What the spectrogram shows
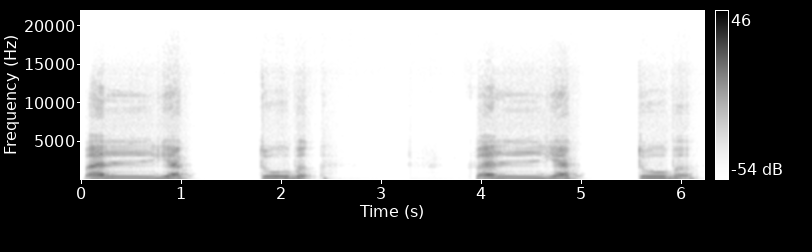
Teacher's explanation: با جو ہے یہ حروف قلقلہ میں سے ہے تو اس کو ہم نے ہلاتے ہوئے چھوڑنا ہے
